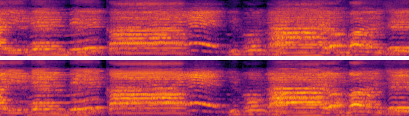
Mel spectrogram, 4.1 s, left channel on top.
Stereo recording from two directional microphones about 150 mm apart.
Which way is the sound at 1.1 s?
25° right (ahead or behind).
